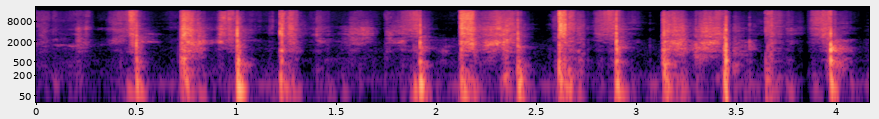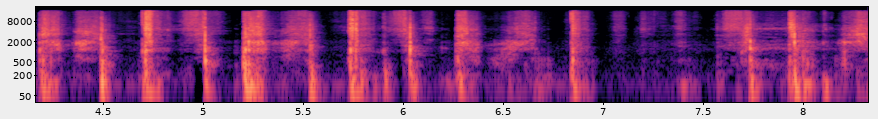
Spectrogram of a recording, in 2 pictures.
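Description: Tarot cards shuffled by hand during a card reading, a long run of many quick, crisp snaps and riffles in an uneven rhythm, fairly loud and with no talk.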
